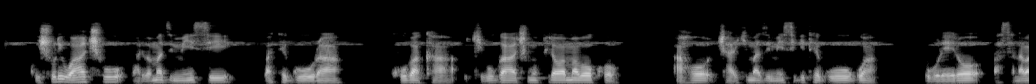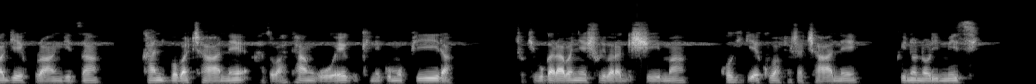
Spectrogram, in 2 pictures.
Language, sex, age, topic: Rundi, male, 36-49, education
